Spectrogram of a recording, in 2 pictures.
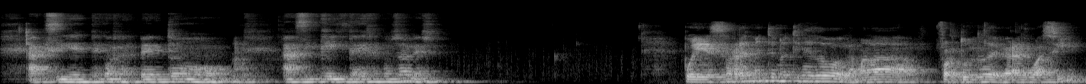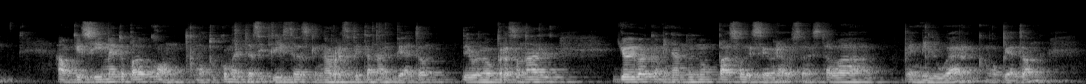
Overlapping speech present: No

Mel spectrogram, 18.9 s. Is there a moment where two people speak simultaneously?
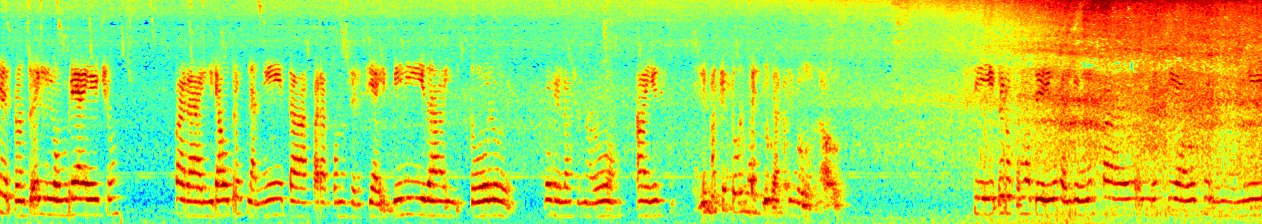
Yes, from 10.5 s

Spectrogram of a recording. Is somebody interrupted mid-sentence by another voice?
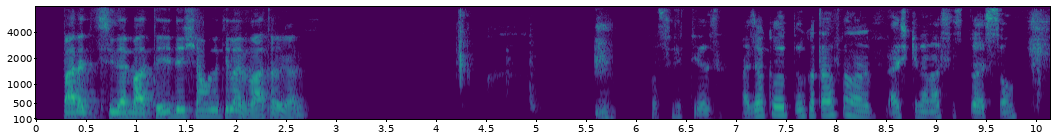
No

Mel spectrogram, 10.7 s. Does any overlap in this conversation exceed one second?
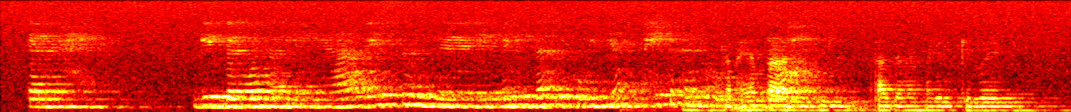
Yes, from 6.8 s

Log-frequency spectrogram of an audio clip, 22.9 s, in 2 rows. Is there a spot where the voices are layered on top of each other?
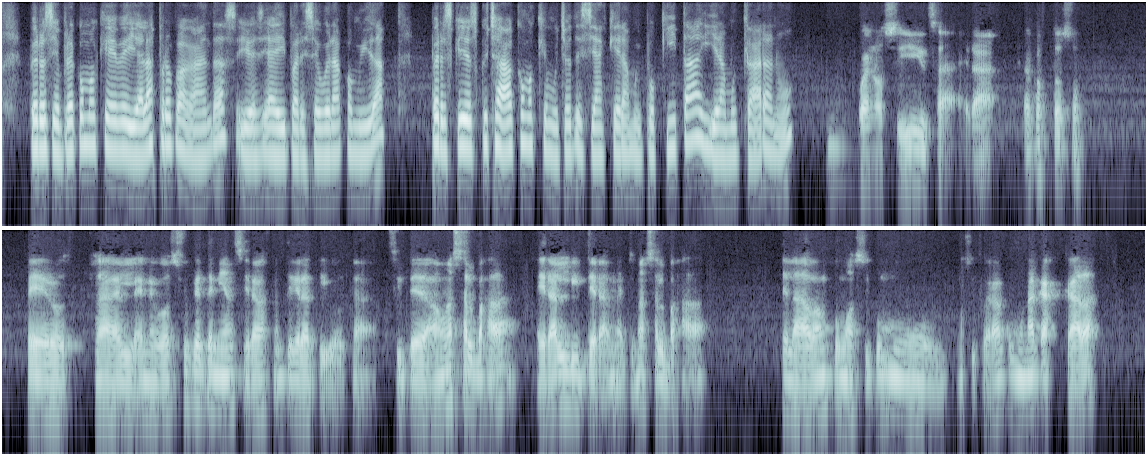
No

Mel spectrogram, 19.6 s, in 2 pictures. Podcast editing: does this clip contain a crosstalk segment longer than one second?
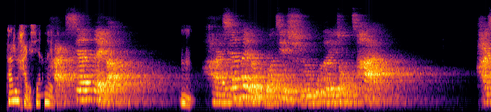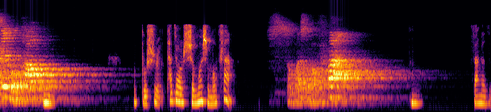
No

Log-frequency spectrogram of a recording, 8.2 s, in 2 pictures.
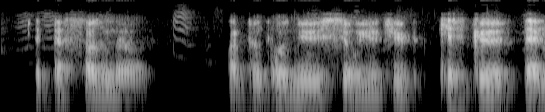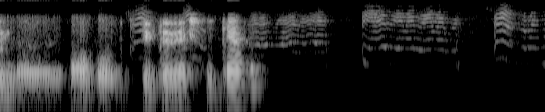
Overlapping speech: No

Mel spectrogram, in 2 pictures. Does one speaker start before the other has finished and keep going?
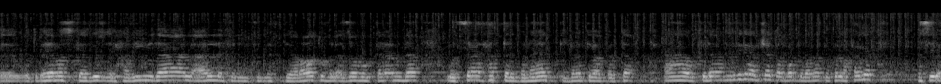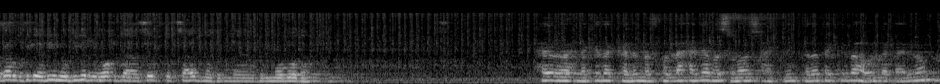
No

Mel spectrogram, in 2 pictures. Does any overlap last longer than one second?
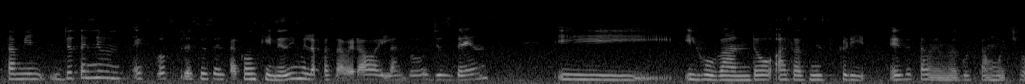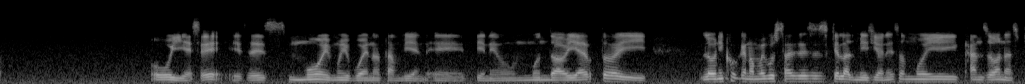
No

